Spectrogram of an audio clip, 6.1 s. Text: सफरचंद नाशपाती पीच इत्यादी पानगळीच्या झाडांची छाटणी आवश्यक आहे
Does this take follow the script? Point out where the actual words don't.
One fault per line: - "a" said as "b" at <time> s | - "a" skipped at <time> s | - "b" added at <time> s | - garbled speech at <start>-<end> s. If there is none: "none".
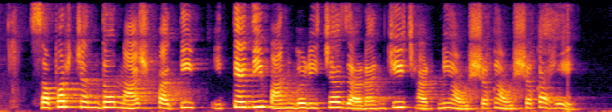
- "पीच" skipped at 1.9 s
- "आवश्यक" added at 5.0 s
